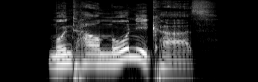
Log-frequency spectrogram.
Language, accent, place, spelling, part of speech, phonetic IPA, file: German, Germany, Berlin, Mundharmonikas, noun, [ˈmʊnthaʁˌmoːnikas], De-Mundharmonikas.ogg
- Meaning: plural of Mundharmonika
